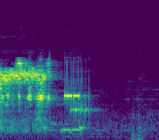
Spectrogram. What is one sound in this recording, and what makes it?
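A two-way radio gives a short beep as the transmission ends.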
